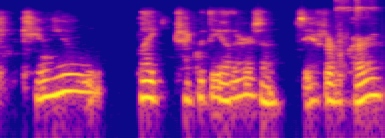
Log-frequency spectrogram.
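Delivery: secretive, very quiet half-whisper. Playing a character, half-whispering aside to Resnick: half-whisper. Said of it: "I'm gonna whisper to Resnick".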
